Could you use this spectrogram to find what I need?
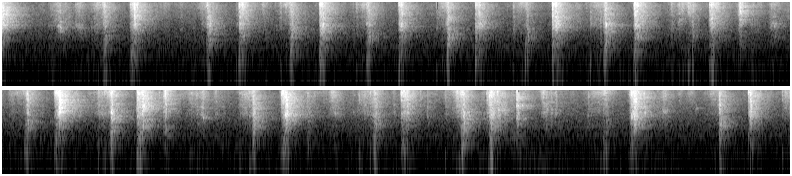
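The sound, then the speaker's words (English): Tarot cards being shuffled and pulled from the deck, a long, uneven stream of many crisp papery snaps and flicks in quick succession, with no talking. “I'm going to pull some more cards right quick.”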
